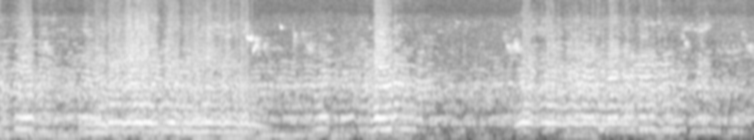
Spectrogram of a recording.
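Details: Bees buzzing as a dense, steady drone of many overlapping wingbeats, with layered harmonic bands that swell and fade slightly and no pauses.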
